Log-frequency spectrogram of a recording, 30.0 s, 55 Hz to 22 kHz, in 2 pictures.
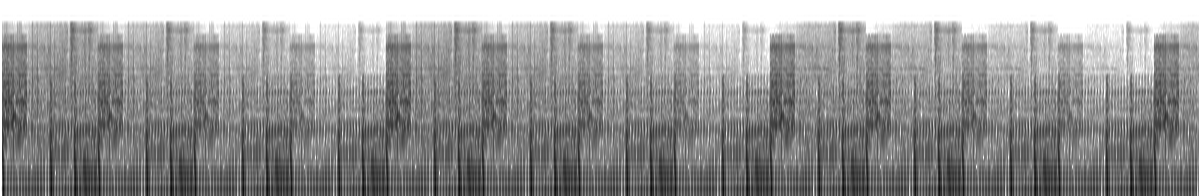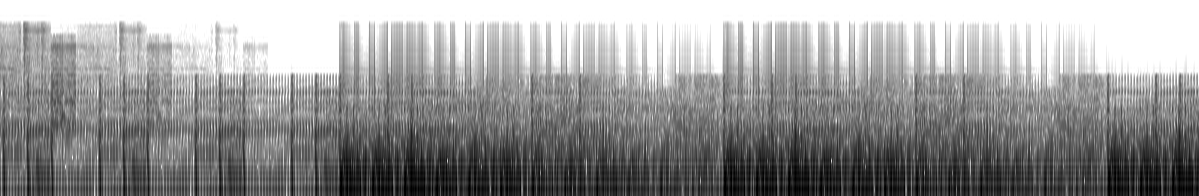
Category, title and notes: Music > Multiple instruments
Demo Track #2971 (Industraumatic)
Ambient, Horror, Underground, Industrial, Sci-fi, Noise, Games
